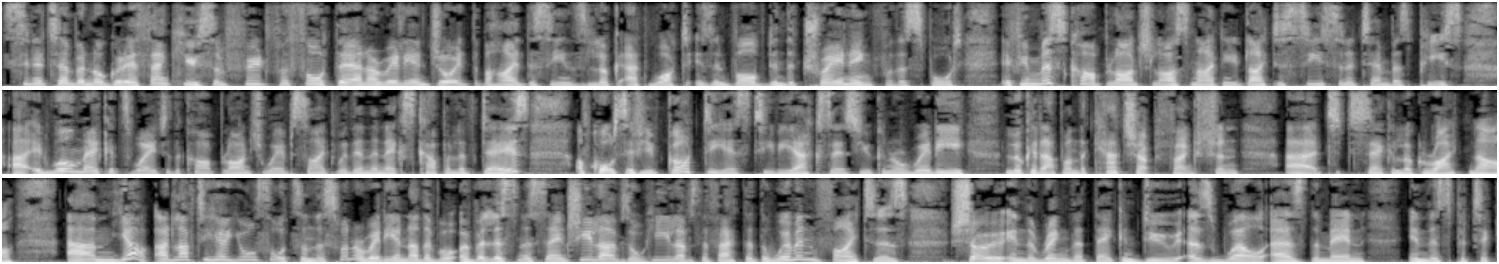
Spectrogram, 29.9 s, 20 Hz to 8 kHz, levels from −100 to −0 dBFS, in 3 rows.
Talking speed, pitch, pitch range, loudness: 260 wpm, 210 Hz, 190-230 Hz, -18 LUFS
